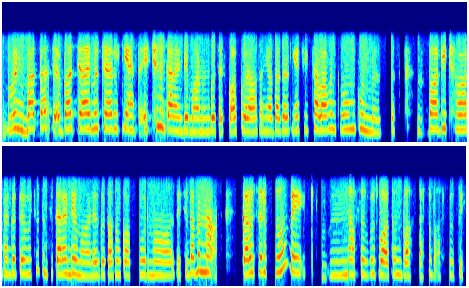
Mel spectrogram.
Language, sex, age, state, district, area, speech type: Kashmiri, female, 18-30, Jammu and Kashmir, Shopian, rural, conversation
